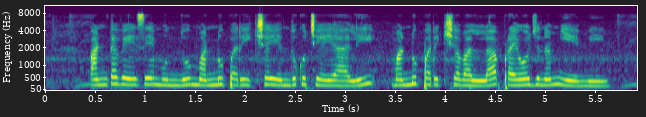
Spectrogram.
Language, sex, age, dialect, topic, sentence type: Telugu, female, 18-24, Southern, agriculture, question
